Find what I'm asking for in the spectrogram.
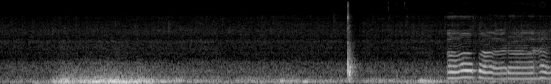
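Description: Thunder rumbles low and heavy through a steady rainstorm in Jakarta, with one sharp crack midway before the rain continues, and a short synthetic chime tone near the end.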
